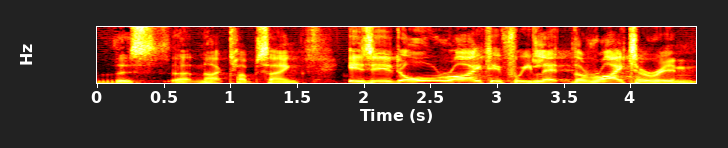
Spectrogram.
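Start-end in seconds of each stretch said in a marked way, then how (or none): 1.9-4.5 put-on loud Maori-accented shout. Recounting a voice yelling across a nightclub as a door opens: retelling a yell in Maori accent. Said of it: "this Maori voice yelling".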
